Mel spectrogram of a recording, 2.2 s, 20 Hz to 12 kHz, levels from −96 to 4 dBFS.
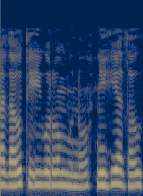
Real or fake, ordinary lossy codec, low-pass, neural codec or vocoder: fake; AAC, 48 kbps; 7.2 kHz; codec, 16 kHz, 8 kbps, FreqCodec, larger model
